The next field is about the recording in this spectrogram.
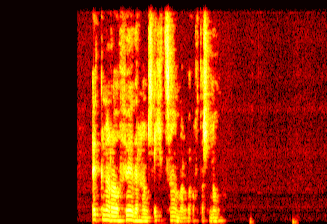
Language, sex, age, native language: Icelandic, other, 20-29, Icelandic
